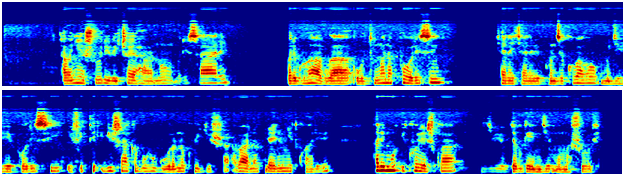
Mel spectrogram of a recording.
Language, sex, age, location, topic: Kinyarwanda, male, 18-24, Huye, education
